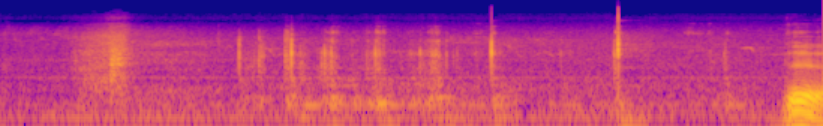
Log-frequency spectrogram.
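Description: Plastic and metal parts click as they are handled.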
